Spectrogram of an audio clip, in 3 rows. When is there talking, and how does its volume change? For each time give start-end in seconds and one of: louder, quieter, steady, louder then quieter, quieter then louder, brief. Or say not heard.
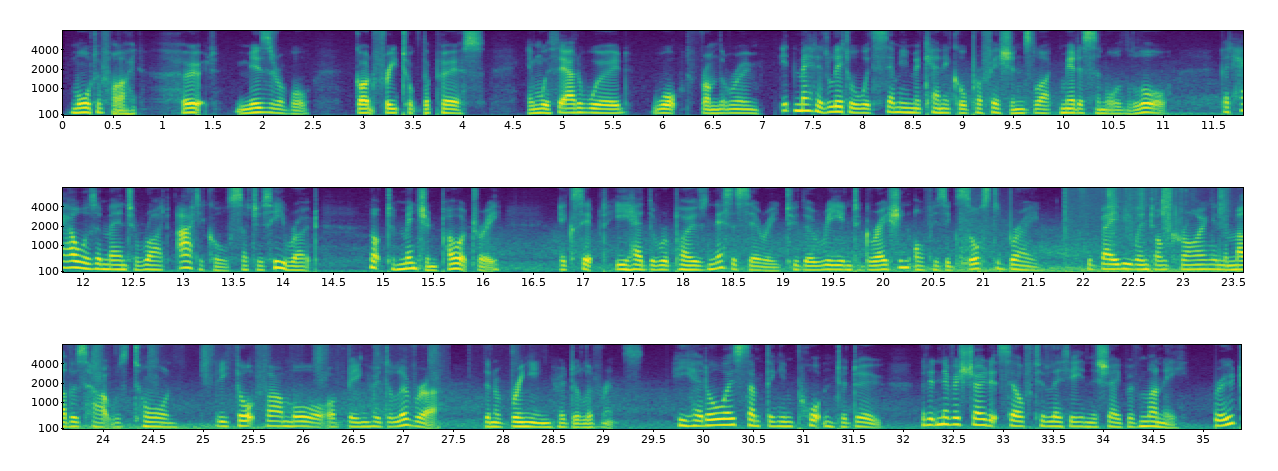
0.0-35.3 steady.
